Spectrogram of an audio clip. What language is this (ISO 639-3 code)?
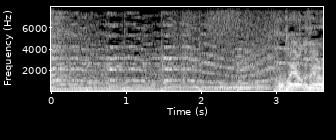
jpn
